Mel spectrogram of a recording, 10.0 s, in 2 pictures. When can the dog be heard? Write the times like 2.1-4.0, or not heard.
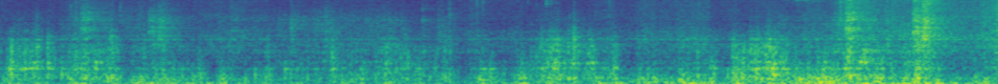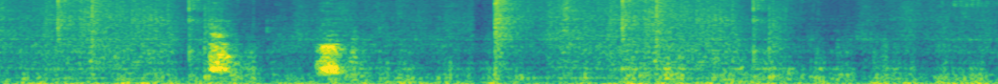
6.0-7.6.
